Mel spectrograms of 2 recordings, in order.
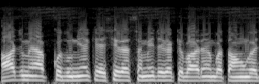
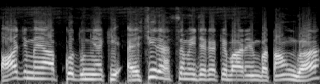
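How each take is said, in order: First: It is said in a plain, everyday conversational tone. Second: It is said in a changed, expressive narrating tone. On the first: "मैं normal आवाज में बोलता हूँ" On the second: "मैं tone change करके voice over करता हूँ"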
